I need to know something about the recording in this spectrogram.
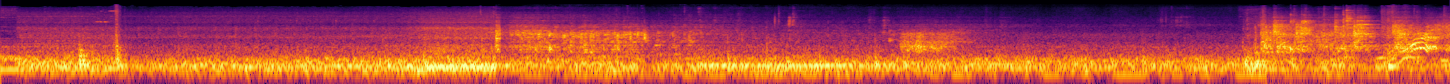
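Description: City street traffic: a steady rumble of passing cars and vehicles. Near the end it gives way to party chatter and music.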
